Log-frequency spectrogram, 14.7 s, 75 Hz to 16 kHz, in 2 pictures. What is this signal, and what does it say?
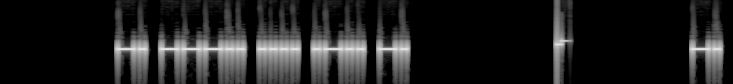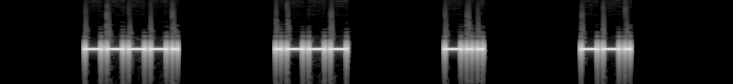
Morse code, heard as a keyed tone, about 22 wpm, spaced as for 11 wpm, 700 Hz. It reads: N8HLN N9JDG
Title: USA Call Signs - 5 Characters - 6x Character Spacing - 22wpm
